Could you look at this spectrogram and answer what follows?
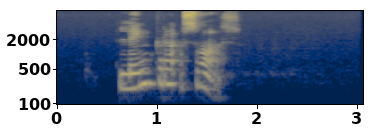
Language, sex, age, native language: Icelandic, female, 40-49, Icelandic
